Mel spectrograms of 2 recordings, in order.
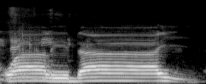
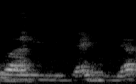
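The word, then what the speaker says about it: وَالِدَيَّ: Jadi bongkar Ustaz Acing masih dibongkar walidayya bacanya bukan walida walidai atau walida walidai walidaii bukan tapi tetap semuanya walida itu tuh walidaiya tadi tanda majurnya alyau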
